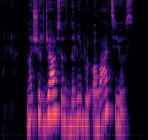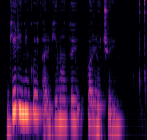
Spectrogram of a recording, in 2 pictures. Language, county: Lithuanian, Klaipėda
